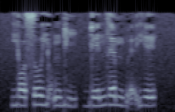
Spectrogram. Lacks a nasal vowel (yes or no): yes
